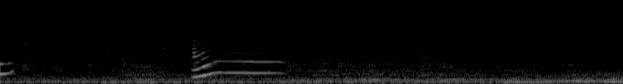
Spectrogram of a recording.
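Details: Kitten giving one short meow that rises and then holds steady, with a clear harmonic tone, over a low indoor hum and a faint human voice.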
